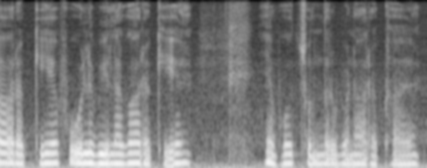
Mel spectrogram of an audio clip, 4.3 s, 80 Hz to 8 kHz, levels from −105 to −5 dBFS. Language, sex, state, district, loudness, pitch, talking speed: Hindi, male, Uttarakhand, Tehri Garhwal, -15 LUFS, 165 Hz, 195 wpm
